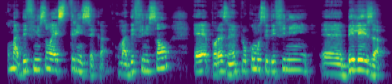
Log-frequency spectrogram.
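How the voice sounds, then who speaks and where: Hosting a live stream talk, this man teaches by explaining, going back over key phrases and pushing up to emphatic peaks. He speaks through a stream mic in a slightly high voice, and his first language is something other than Portuguese.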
